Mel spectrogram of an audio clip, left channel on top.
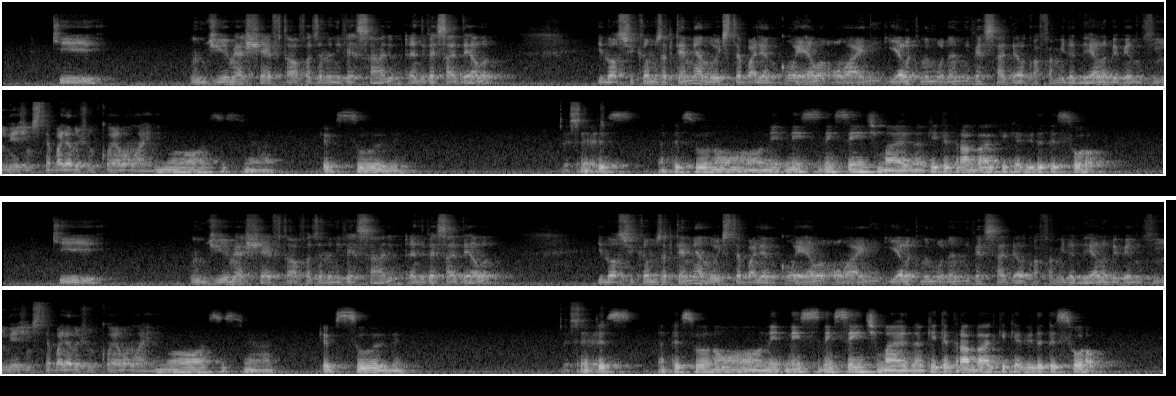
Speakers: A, on the left (about 15°); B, on the right (about 60°).
A: que um dia minha chefe estava fazendo aniversário, era aniversário dela, e nós ficamos até meia-noite trabalhando com ela online e ela comemorando o aniversário dela com a família dela, bebendo vinho e a gente trabalhando junto com ela online.
B: Nossa Senhora, que absurdo, velho.
A: É sério.
B: A pes- a pessoa não, nem, nem, se- nem sente mais, né? O que que é trabalho, o que que é vida pessoal.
